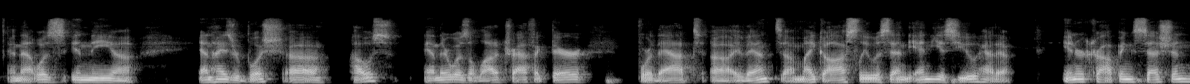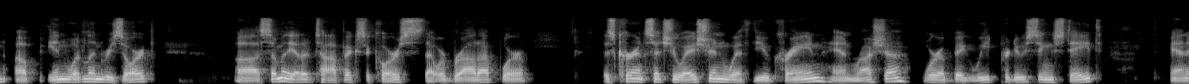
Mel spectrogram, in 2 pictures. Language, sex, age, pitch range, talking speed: English, male, 40-59, 100-125 Hz, 160 wpm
